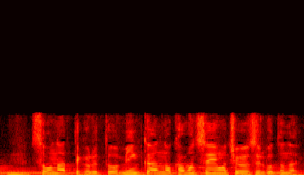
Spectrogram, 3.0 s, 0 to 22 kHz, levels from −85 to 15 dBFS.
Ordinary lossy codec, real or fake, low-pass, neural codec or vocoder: none; real; none; none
